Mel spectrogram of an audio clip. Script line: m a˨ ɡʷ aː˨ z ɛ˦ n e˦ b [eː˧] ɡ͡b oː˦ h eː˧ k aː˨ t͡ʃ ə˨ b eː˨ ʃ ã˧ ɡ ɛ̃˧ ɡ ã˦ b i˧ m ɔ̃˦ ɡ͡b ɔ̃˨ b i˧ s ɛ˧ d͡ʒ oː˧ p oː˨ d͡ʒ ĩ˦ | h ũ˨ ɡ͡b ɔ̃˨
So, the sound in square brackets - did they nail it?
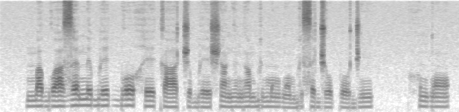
no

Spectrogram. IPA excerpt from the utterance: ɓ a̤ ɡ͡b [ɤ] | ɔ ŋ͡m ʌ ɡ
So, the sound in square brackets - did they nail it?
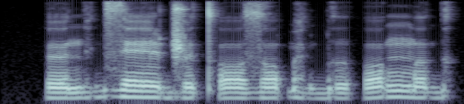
yes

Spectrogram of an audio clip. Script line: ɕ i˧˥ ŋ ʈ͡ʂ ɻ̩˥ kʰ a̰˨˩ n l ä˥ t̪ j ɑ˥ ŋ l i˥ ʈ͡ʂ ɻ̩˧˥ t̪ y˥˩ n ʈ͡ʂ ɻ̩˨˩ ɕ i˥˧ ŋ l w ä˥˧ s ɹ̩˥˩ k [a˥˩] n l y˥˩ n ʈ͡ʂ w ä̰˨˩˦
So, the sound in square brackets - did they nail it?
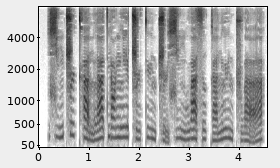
no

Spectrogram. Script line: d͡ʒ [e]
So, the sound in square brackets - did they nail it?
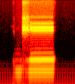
yes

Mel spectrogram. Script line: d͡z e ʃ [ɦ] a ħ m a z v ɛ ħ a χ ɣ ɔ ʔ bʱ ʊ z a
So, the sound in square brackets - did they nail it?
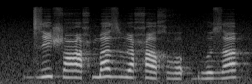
no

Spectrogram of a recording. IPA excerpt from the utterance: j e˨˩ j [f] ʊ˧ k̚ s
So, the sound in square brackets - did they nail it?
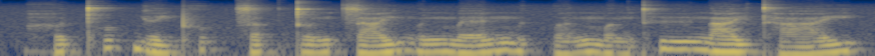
no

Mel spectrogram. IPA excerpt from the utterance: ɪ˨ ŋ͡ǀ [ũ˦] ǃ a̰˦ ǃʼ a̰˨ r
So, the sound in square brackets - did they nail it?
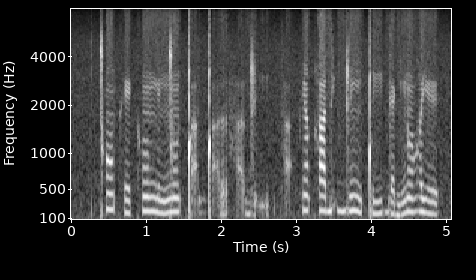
no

